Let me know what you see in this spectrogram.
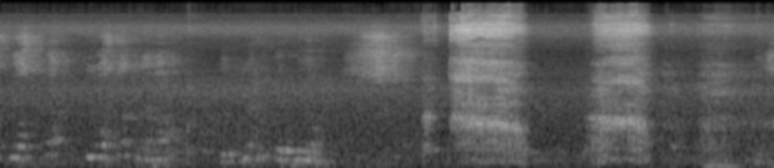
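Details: Two loud, rough, inhaled snores from a man sleeping in church, over quiet background talk in a large room; snoring.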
